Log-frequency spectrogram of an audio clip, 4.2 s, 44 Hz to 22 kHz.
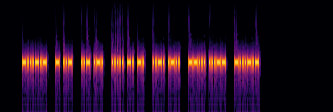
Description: Morse code, heard as a keyed tone, about 80 wpm, 700 Hz. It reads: <BK> TU UR 5NN FL 73 <BK>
